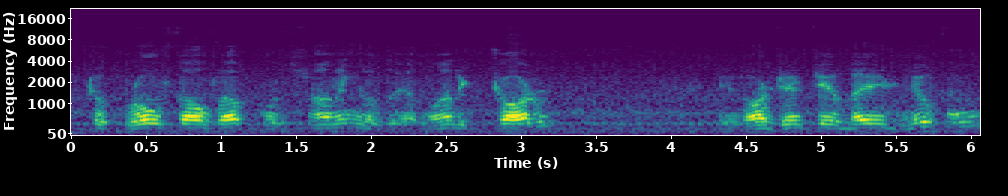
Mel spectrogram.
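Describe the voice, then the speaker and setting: Over noticeable background noise, a man speaks at a medium pitch and moderate pace with ordinary pitch variation. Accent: American. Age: 80s+. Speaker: WWII Navy veteran. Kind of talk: interview answer.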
